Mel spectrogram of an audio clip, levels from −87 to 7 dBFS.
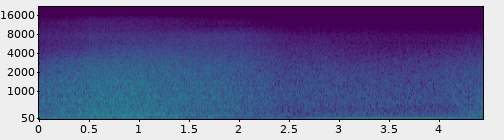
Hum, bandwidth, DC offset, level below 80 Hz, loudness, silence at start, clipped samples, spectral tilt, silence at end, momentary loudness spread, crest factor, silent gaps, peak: none; 16 kHz; under 0.1%; -54 dBFS; -43 LUFS; 0 s; under 0.1%; -3.5 dB/octave; 0 s; 12 LU; 16 dB; none; -28 dBFS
